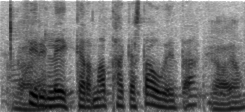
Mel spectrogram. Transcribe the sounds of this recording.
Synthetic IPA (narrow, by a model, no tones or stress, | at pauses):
fɪɾɪɾleːjkaɾanːat̪ʰaːkast̪aːwvɪt̪a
